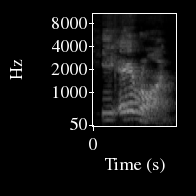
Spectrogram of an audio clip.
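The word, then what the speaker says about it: ἱερόν: next word he aeron notice it's got a rough breathing mark over it guys and notice that you've got two vowels together but that's not one of the diphthongs so you actually pronounce these separately means temple temple all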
